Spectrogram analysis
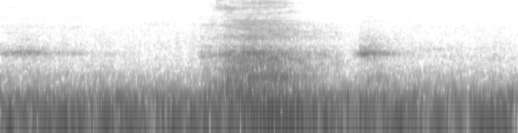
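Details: Hospital ward at night, a patient's accompanying relative in the next bed: one long, loud, rumbling breath against a steady low room hum, heavy snoring.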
